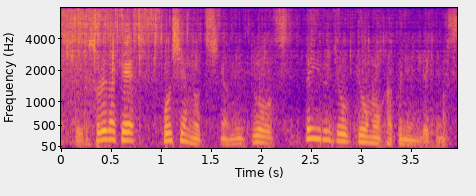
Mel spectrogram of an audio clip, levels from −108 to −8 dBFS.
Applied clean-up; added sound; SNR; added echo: neural mask model RNNoise.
